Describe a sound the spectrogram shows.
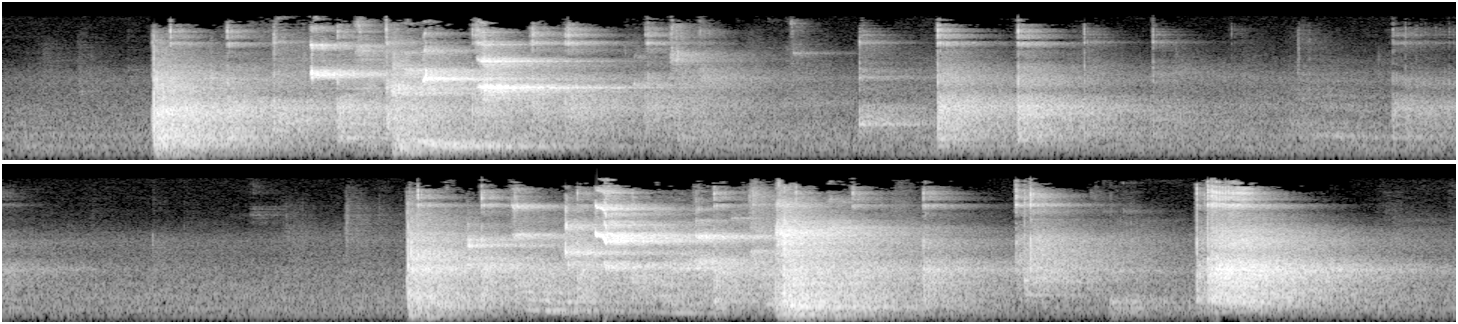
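A table tennis ball clicks back and forth between paddles and bounces on the table, echoing in a large hall.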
